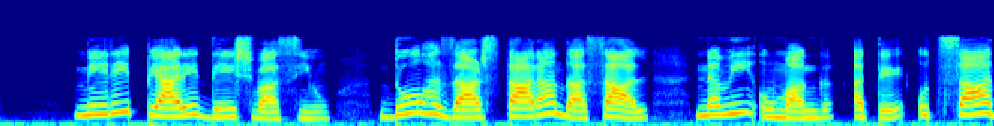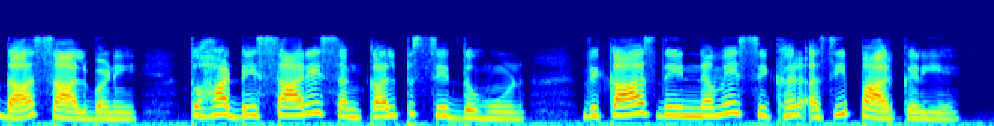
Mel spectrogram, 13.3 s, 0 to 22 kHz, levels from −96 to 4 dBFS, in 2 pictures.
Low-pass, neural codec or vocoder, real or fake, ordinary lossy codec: 7.2 kHz; none; real; none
